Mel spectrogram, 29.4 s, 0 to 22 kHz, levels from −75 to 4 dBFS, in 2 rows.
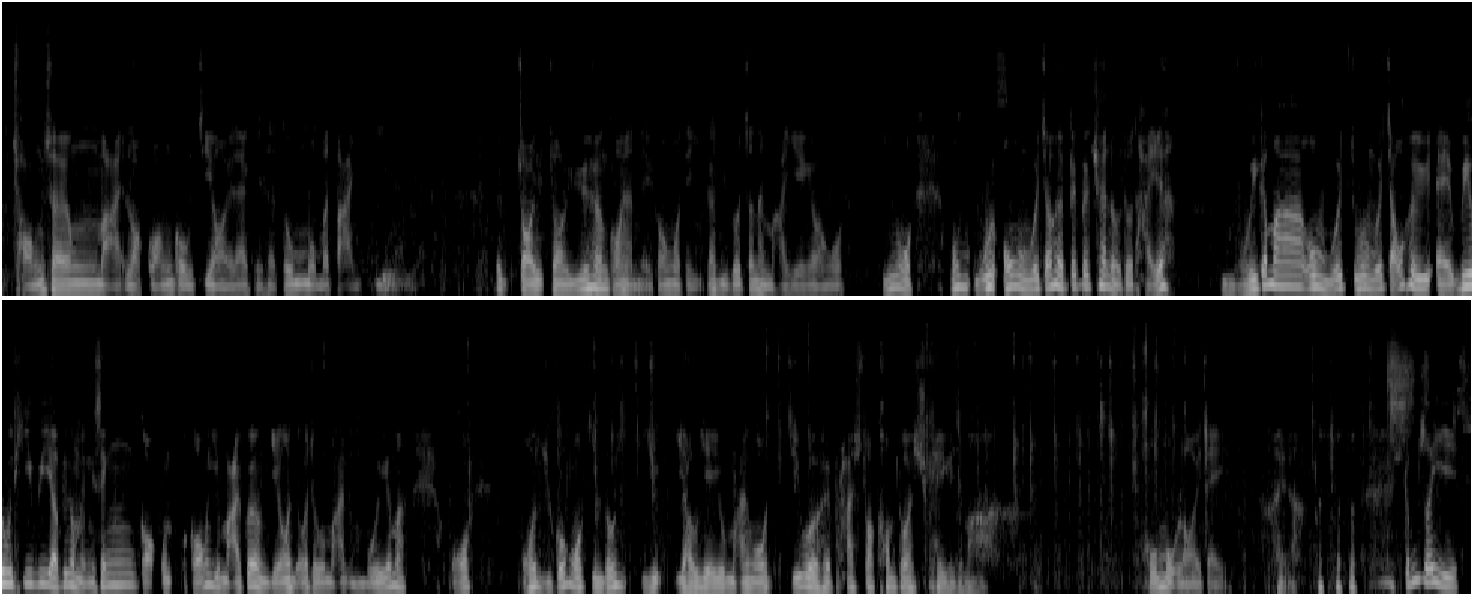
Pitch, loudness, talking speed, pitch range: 110 Hz, -33 LUFS, 300 characters per minute, 95-135 Hz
